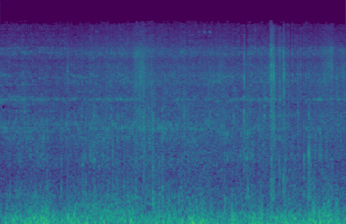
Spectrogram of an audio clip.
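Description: Bike tyres crunch and rattle over a rough dirt trail.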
